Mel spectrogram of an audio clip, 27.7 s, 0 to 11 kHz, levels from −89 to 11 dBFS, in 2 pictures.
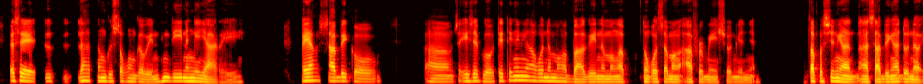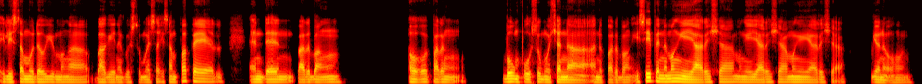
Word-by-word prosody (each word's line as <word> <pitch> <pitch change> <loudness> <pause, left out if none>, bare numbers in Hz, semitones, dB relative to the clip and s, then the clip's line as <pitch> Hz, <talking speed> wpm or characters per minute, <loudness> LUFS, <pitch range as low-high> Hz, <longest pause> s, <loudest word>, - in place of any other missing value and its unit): kasi 140 -4 +4
la 135 0 -4 0.4
lahat 145 +1 0
ng 135 0 +2
gusto 125 0 -2
kong 125 0 -3
gawin 105 -1 -2
hindi 135 0 +1
nangyayari. 100 -8 -1 0.9
Kaya 150 +2 +6
sabi 140 0 +2
ko, 110 -4 -4 0.8
ah, 115 -1 -3
sa - - -7
isip 135 +1 -1
ko, 115 -1 -2
"Titingin 160 +6 0
nga 155 -1 -2
ako 140 0 0
ng 135 - +1
mga 130 -2 -2
bagay 105 0 0
na 105 0 0
mga 105 -1 -1 0.2
tungkol 110 -2 0
sa 105 0 -1
mga 105 -1 +1
affirmation," 100 -2 -3
ganyan. 95 +2 -6 0.8
Tapos 125 -2 +3
'yon 130 -1 +4
nga 110 - +6
na 105 +1 +1
sabi 105 +1 +2
nga 115 - +3
do'n 110 -2 +1
na - - +3
ilista 105 0 0
mo 105 0 +3
daw 100 -1 +2
yung 100 -1 -1
mga 95 +1 -3
bagay 95 -1 -1
na 95 - -3
gusto 95 0 -6
mo 100 - -2
sa 105 - -2
isang 105 0 -3
papel 115 -4 +1 0.4
and 100 -1 +1
then 100 0 +2
para 100 +1 +2
bang 100 0 -1 1.0
Oo, 105 0 +1
parang 100 -1 -2 0.6
buong 110 0 +4
puso 105 +1 -1
mo 100 -2 +1
siya 105 +2 +3
na 90 -3 +2
ano, 95 -2 -1
para 95 +2 -4
bang 95 0 -5
isipin 125 +4 +4
na 115 - +4
mangyayari 105 -4 +4
siya, 105 0 -1
mangyayari 100 -1 0
siya, 100 0 -2
mangyayari 100 -1 0
siya, - - -8 0.4
ganoon. 90 -2 -3
105 Hz, 155 wpm, -24 LUFS, 100-120 Hz, 1.0 s, Kaya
